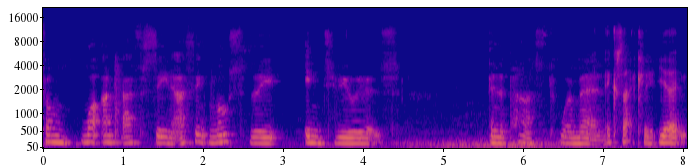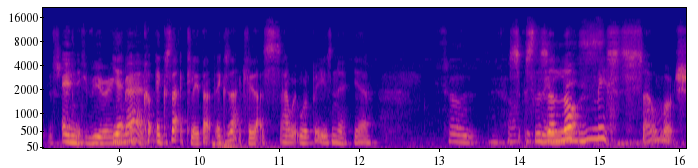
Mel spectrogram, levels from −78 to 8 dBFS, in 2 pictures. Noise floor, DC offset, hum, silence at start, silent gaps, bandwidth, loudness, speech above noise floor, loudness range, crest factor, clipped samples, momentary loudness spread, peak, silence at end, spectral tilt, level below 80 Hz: -55 dBFS; under 0.1%; none; 0 s; none; 16.5 kHz; -29 LUFS; 26 dB; 9 LU; 24 dB; under 0.1%; 16 LU; -6 dBFS; 0 s; -5.5 dB/octave; -54 dBFS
